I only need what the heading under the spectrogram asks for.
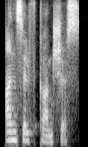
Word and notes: unselfconscious: Indian

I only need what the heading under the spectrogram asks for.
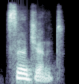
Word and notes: serjeant: Indian

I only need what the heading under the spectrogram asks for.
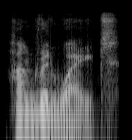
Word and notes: hundredweight: British English

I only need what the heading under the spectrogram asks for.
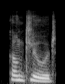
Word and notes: conclude: Indian

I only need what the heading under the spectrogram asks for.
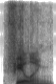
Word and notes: feeling: American English

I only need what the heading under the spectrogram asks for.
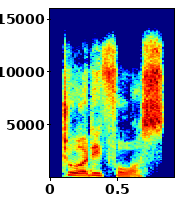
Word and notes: tour de force: Indian

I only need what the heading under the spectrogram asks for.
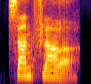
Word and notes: sunflower: Indian

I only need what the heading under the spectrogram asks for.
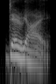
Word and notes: derrière: Indian

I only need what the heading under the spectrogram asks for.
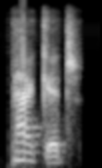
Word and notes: packet: Indian

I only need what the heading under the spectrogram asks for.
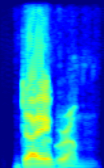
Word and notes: diagram: American English

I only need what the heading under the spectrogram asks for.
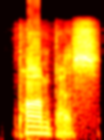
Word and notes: pompous: American English

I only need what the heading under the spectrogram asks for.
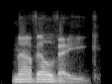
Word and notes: nouvelle vague: British English

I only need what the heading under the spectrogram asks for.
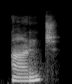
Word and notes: hunch: Indian

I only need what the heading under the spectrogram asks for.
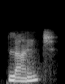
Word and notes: lunch: Indian

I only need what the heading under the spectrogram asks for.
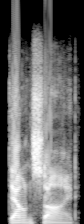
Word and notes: downside: American English

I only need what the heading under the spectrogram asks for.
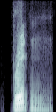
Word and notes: Briton: American English

